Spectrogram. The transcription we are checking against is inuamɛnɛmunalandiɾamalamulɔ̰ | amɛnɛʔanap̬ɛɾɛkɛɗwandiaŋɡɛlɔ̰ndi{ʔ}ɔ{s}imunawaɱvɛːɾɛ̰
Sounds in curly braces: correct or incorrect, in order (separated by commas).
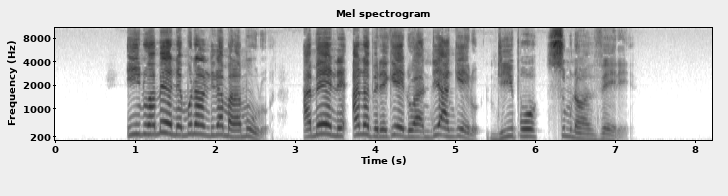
incorrect, correct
